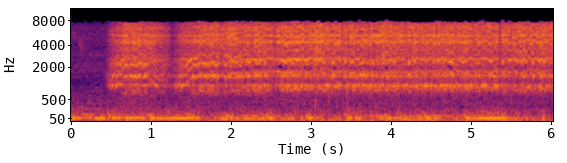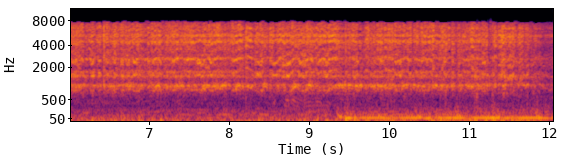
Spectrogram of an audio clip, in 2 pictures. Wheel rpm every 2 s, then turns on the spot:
70, 220, 230, 230, 230, 200.
none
